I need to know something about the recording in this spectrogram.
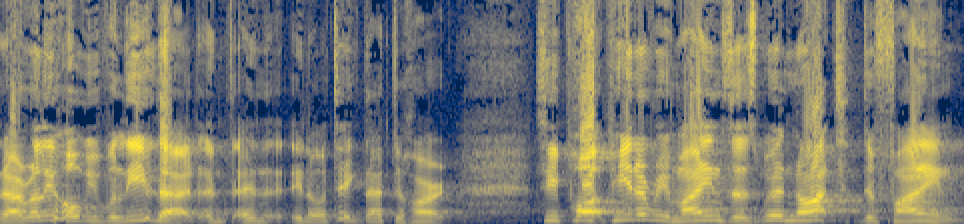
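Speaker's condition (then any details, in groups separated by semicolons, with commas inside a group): No condition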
